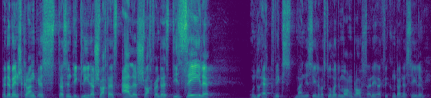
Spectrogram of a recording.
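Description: Impassioned preacher with a bright voice. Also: male voice, mid-range voice, lively intonation, brisk. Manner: impassioned, swinging between loud exclamations and hushed lines. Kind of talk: sermon.

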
